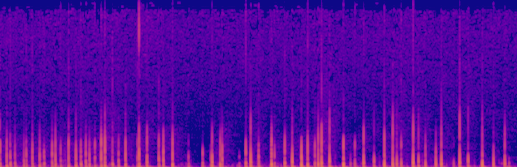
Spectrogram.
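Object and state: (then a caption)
Paper board coaster tapped with nails. Long glossy nails rapidly tap and scratch a thin, solid, flat heart-shaped paper board coaster with a printed white surface. A fast, steady stream of short, dry, muffled taps with low thumpy body and almost no ring continues throughout, interspersed with faint scratching.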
